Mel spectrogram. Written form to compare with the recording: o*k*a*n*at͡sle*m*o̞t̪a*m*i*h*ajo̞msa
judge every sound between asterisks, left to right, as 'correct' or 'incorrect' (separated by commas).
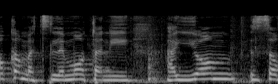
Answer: correct, incorrect, correct, incorrect, correct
